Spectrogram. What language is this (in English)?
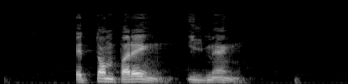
Occitan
